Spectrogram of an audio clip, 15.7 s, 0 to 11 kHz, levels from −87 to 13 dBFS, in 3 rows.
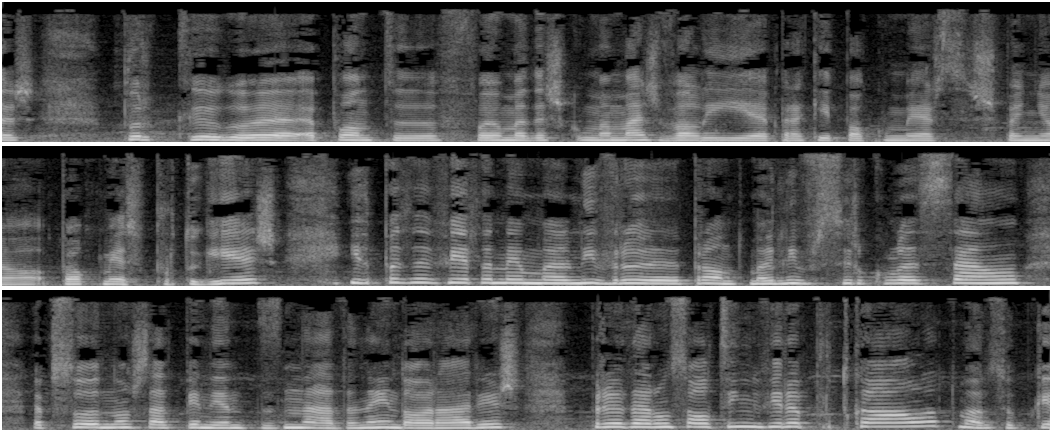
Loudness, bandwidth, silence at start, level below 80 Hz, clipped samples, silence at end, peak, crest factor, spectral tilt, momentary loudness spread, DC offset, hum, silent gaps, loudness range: -12 LUFS; 11 kHz; 0 s; -46 dBFS; under 0.1%; 0 s; 0 dBFS; 12 dB; -6 dB/octave; 9 LU; under 0.1%; none; none; 5 LU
